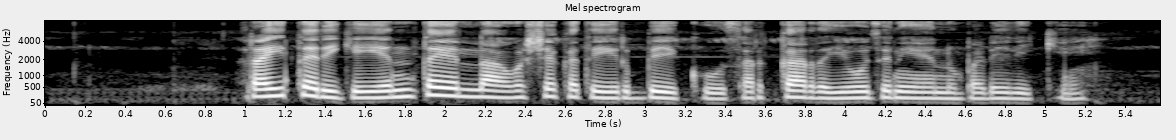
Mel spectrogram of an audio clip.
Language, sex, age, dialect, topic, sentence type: Kannada, female, 25-30, Coastal/Dakshin, banking, question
